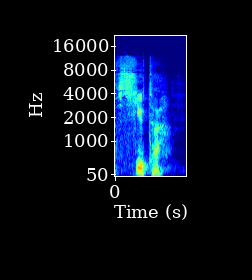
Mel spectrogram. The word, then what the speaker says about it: Ceuta: and specifically to the great fort of Ceuta.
